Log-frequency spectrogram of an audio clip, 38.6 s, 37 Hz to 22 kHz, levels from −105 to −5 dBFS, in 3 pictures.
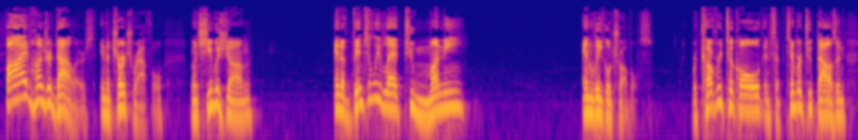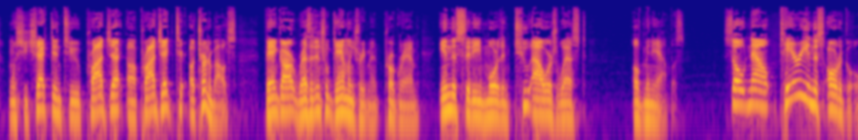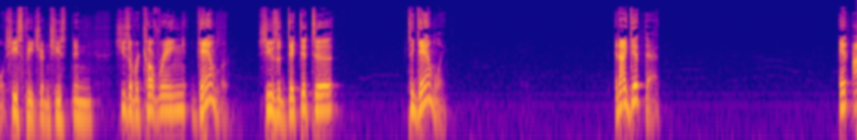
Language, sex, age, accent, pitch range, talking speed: English, male, 30-49, American, 105-160 Hz, 110 wpm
